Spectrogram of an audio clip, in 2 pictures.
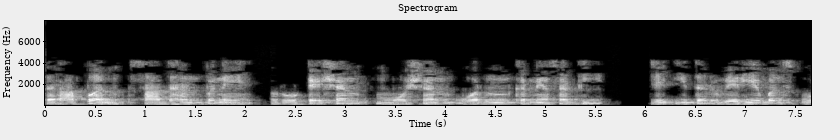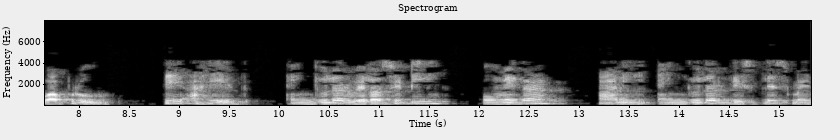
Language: Marathi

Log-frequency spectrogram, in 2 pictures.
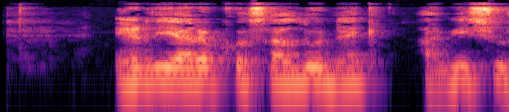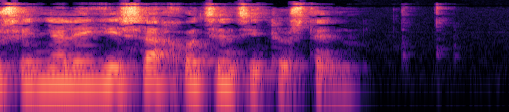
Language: Basque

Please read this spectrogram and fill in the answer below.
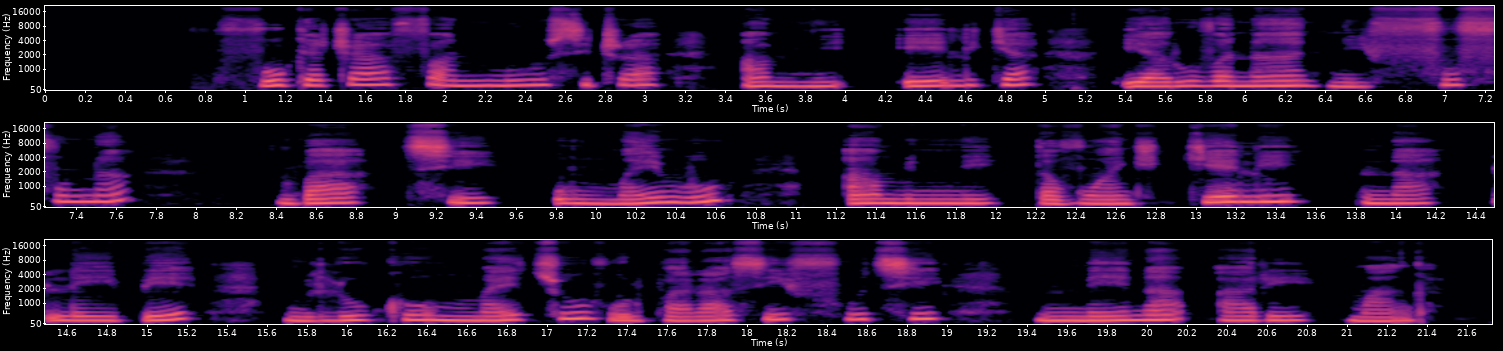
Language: Malagasy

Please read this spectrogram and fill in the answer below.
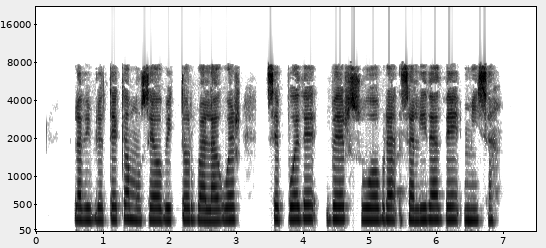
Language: Spanish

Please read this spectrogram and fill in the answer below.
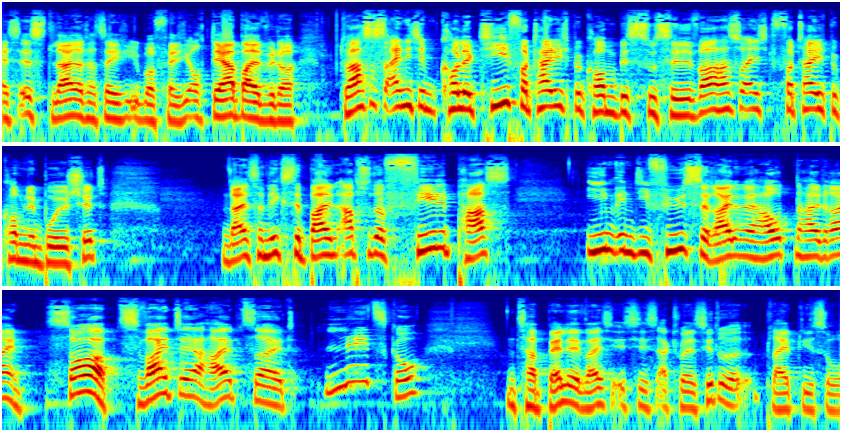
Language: German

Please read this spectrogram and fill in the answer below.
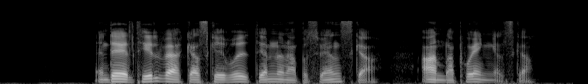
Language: Swedish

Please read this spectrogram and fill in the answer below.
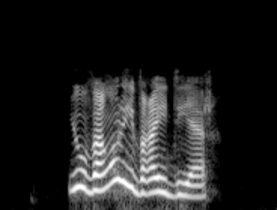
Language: Kabyle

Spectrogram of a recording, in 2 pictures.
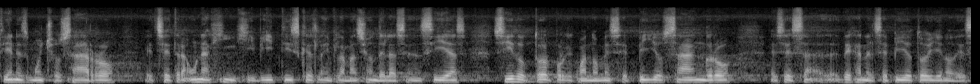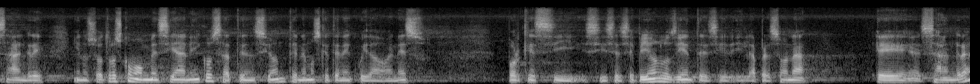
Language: Spanish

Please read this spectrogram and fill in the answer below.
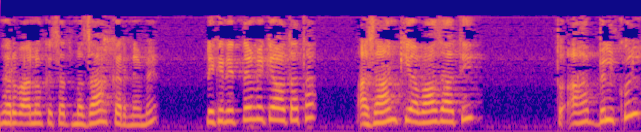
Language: Urdu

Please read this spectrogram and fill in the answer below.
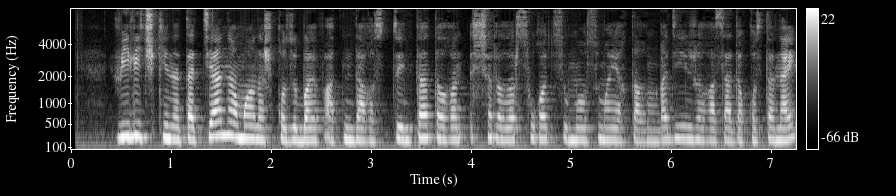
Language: Kazakh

